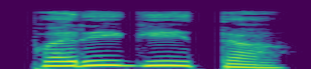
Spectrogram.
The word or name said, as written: ಪ್ರಘಾತ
